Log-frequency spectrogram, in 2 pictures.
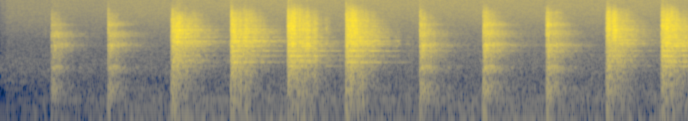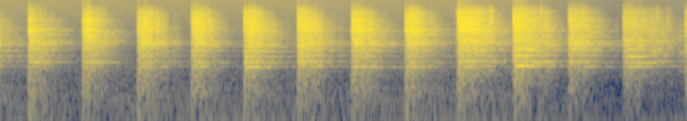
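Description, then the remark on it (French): Repeated heavy metallic blows of an iron bar smashing the lock of a building's entrance door strike in a steady rhythm about once per half-second, each a loud, ringing clang. No voices are heard. “Il est obligé de donner des coups. Des coups pour casser la serrure. Ça fait un bruit terrible.”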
